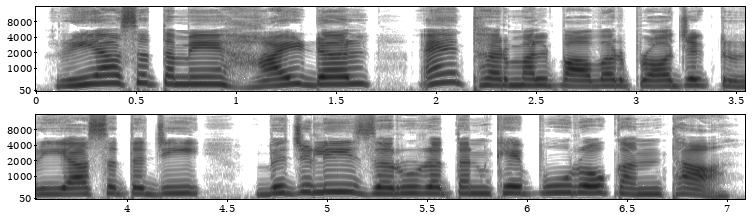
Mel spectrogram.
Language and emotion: Sindhi, neutral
